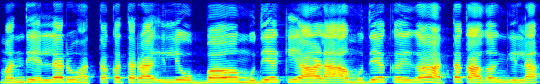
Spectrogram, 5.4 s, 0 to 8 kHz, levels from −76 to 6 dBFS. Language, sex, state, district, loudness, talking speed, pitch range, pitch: Kannada, female, Karnataka, Raichur, -16 LUFS, 100 wpm, 200-220 Hz, 215 Hz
